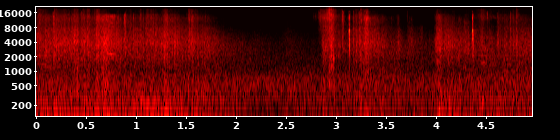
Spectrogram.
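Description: Musket volleys in Master of Command, the period battle game, pop in bursts over a constant rumble of battlefield noise; two clusters of shots stand out against the wash, moderately loud and slightly distant.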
